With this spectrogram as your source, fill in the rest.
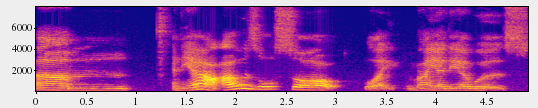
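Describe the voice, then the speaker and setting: Speaking in an Italian accent, a woman uses a medium pitch and lively intonation. Her pace is very slow. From southern Italy, near Naples. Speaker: podcast co-host. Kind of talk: casual chat.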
